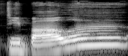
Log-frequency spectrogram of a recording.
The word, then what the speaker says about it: Dybala: were um i never i always mispronounced his last name but it's dybala or he's um dybala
